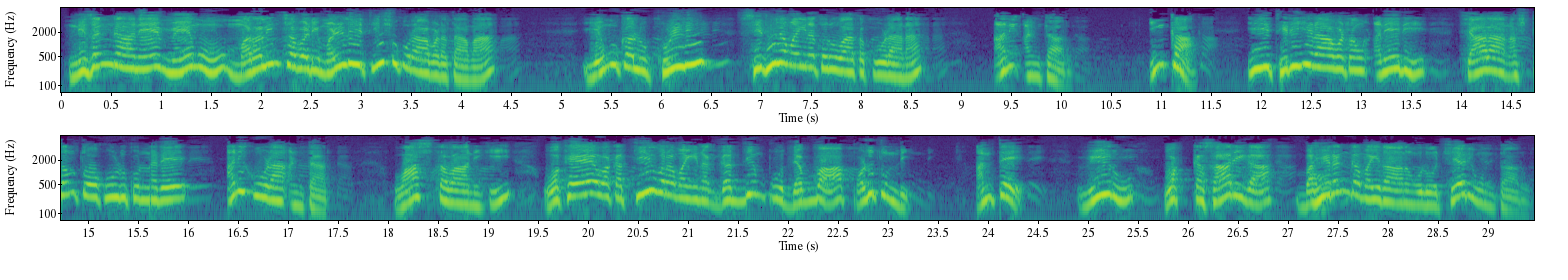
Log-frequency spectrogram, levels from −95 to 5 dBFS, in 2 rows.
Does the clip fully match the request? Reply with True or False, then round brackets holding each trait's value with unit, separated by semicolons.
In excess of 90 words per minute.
False (75 wpm)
